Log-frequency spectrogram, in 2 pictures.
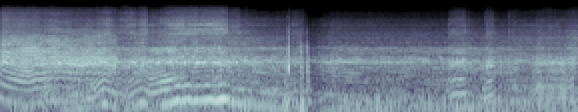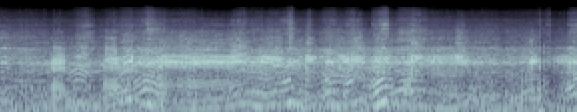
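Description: Dirt bike engine revving up and down over and over as it is ridden hard along a rough trail, with other dirt bikes close by.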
